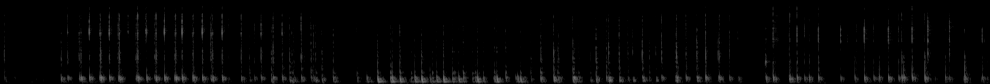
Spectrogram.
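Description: A full translucent plastic pump bottle of Palmolive Naturals almond hand soap is held in hand and tapped quickly with the fingernails along its body and pump. The result is a rapid, dense stream of crisp, clicky taps with a bright edge and a hollow low-mid body, each tap dying away almost instantly. Brief pauses break the tapping near the start, around 3.5 seconds and around 7.6 seconds.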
